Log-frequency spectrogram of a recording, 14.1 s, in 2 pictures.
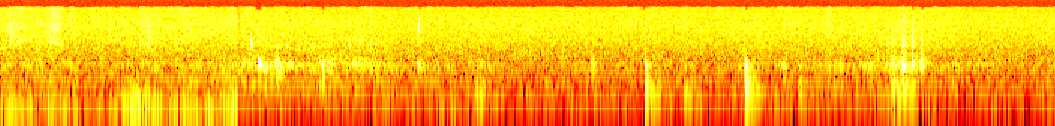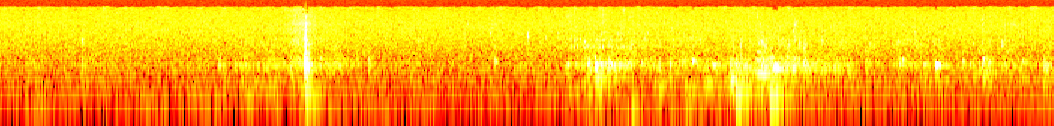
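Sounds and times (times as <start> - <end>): paddle splashing water: 1.5 - 3.4, 8.4 - 14.0.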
